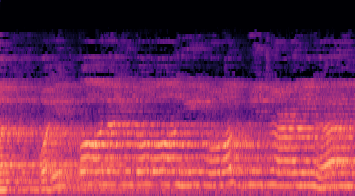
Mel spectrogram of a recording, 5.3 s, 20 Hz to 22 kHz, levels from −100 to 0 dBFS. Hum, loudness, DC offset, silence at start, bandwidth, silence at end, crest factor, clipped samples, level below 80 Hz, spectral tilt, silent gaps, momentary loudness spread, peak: none; -22 LUFS; under 0.1%; 0 s; 11 kHz; 0 s; 14 dB; under 0.1%; -56 dBFS; -6.5 dB/octave; none; 6 LU; -6 dBFS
